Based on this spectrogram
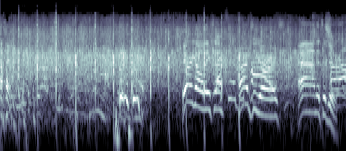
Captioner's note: applause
